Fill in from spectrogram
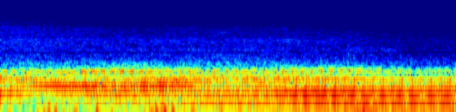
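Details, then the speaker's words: Twin-turbo Ford Capri, rich, ECU pulling timing to lower idle; steady, fairly fast idle with an even drone and no hunting, still above target. Throttle set screw too high, being adjusted down. "yeah so he's trying to pull you want me to tell from that trying to pull timing out to lower the idle so my set screw is definitely too high try that"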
